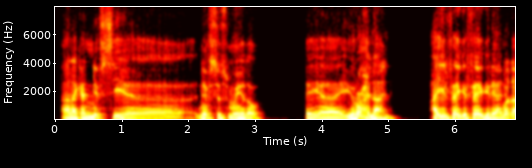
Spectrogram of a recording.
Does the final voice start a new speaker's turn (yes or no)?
yes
